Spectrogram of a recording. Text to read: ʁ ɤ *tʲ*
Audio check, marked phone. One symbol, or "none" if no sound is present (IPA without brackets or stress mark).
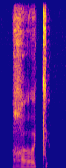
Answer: tʲ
